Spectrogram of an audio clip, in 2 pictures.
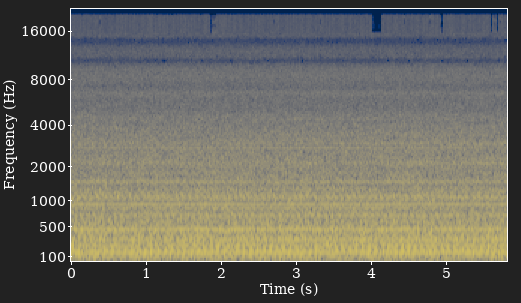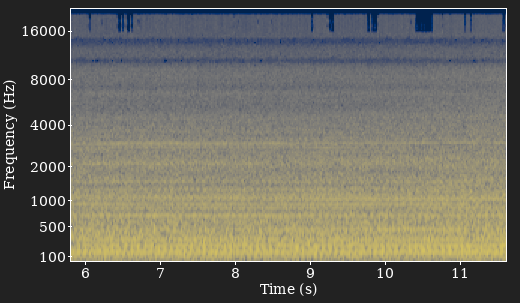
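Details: Detroit Diesel 6-71 in a 4104 bus after coolant-in-oil repair and oil changes: loud steady roar held at governor speed, no knocks, misses or hunting; running clean.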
